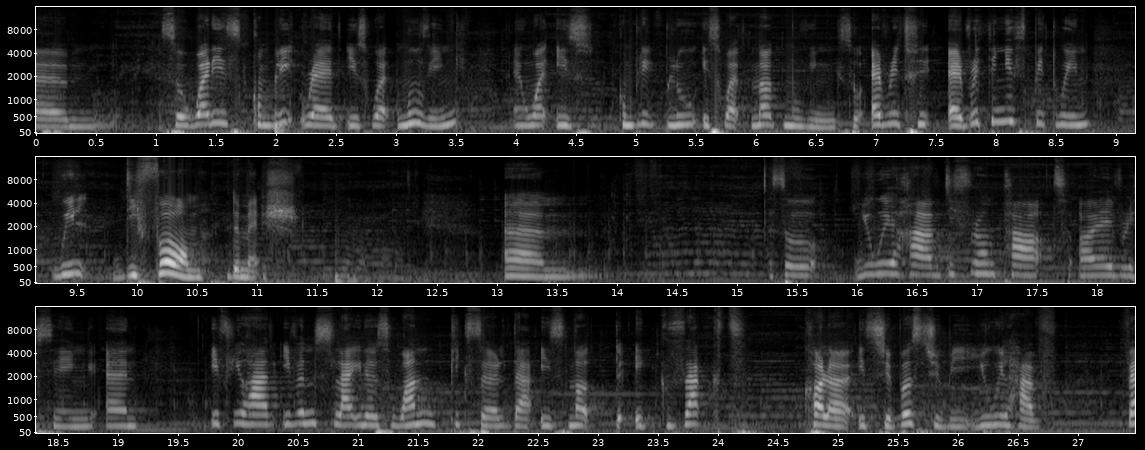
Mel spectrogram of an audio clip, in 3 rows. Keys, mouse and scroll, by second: 14.6-20.4 drag, 20.4-21.8 middle drag.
